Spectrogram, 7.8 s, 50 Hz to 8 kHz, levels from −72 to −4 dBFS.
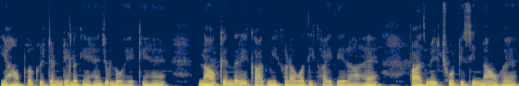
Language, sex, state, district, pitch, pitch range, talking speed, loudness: Hindi, female, Uttar Pradesh, Lalitpur, 185 Hz, 180-195 Hz, 215 wpm, -18 LUFS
